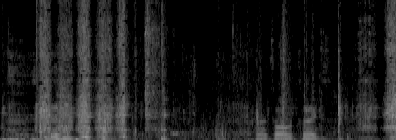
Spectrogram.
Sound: laughing

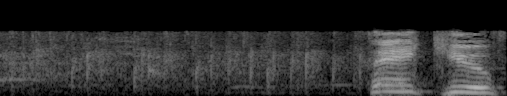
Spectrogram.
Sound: applause

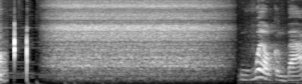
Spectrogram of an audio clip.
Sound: sizzling

